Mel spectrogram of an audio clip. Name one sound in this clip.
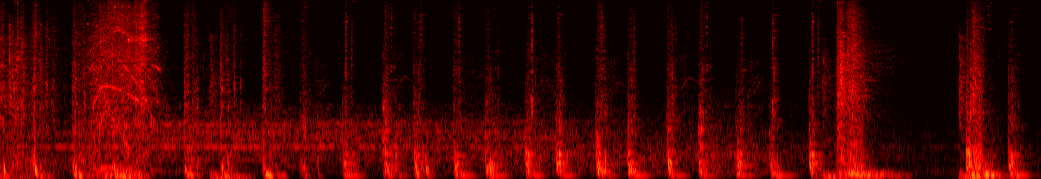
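Boots clang rhythmically on metal ladder rungs.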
